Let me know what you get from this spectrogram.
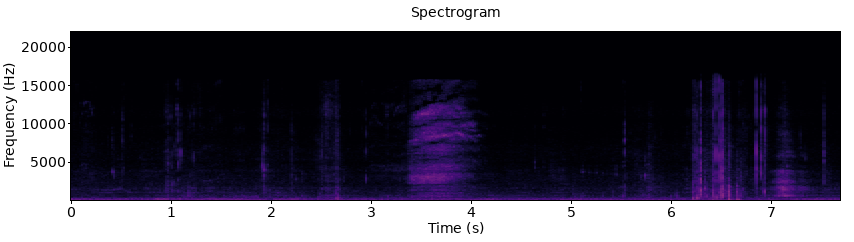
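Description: Close-miked chewing and mouth sounds of a person eating noodles. About three and a half seconds in there is a short hiss. A little after six seconds comes a cluster of loud clicks and knocks as a hand handles the phone that is filming.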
